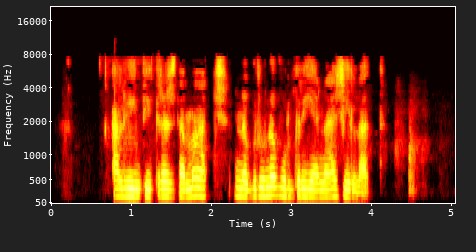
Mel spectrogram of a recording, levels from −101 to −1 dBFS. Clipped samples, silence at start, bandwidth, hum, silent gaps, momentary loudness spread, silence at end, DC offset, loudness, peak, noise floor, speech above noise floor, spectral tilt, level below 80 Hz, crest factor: under 0.1%; 0.75 s; 8 kHz; none; none; 7 LU; 0.5 s; under 0.1%; -18 LUFS; -2 dBFS; -61 dBFS; 43 dB; -4 dB/octave; -58 dBFS; 18 dB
